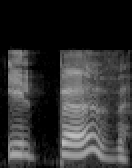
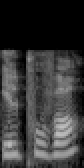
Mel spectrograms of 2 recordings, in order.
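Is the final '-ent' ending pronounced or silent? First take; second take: silent; pronounced. First: The final ending is silent. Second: The final ending is pronounced aloud. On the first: This is the standard way of saying it. The speaker calls it right. "No, ils peuvent" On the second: This is a regional Acadian way of saying it. The speaker calls it wrong. "You gotta hear probably some Acadians say ils peuvent or ils pouvant"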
